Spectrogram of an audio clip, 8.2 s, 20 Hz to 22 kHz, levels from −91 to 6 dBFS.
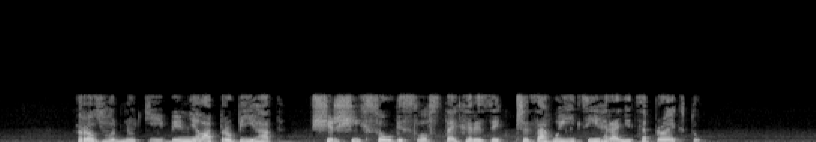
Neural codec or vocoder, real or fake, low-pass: vocoder, 44.1 kHz, 128 mel bands every 256 samples, BigVGAN v2; fake; 7.2 kHz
